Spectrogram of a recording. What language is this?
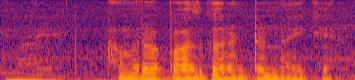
Bhojpuri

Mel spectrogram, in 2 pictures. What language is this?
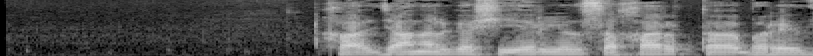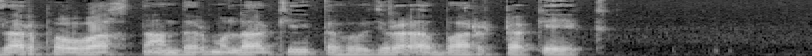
Ormuri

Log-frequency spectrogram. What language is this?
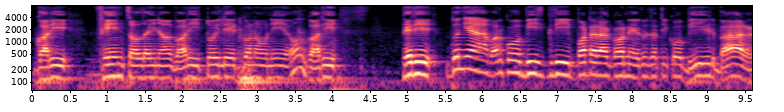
Nepali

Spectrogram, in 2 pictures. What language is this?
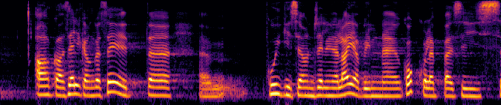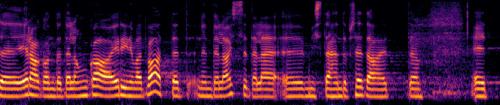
Estonian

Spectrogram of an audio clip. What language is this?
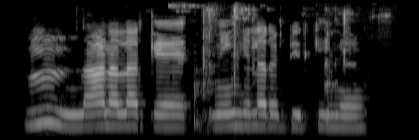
Tamil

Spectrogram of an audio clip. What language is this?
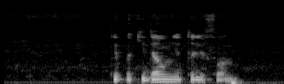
Belarusian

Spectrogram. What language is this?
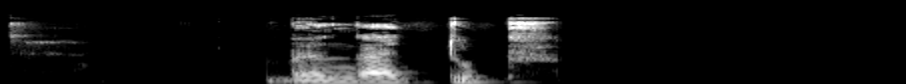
Bulu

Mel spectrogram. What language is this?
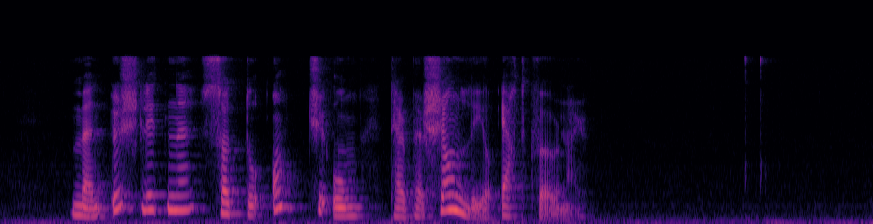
Faroese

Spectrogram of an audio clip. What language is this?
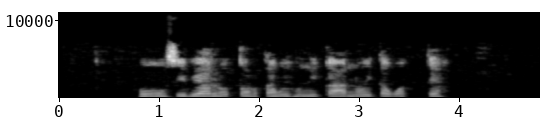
Yaqui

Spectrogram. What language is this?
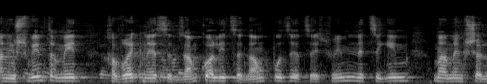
Hebrew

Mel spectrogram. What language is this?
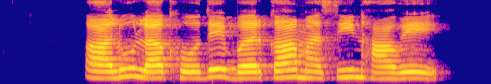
Chhattisgarhi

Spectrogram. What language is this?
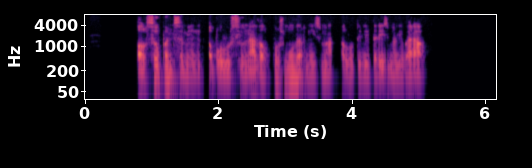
Catalan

